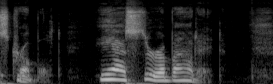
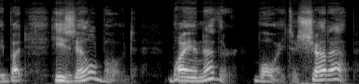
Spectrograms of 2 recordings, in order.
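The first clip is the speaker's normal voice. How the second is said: ordinary delivery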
